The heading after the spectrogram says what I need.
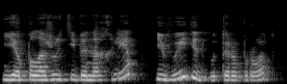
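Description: A woman voicing a big, scary but gullible forest monster with a gruff, blunt manner in a storybook. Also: mid-range voice, moderate pace, darkish tone, close to an everyday voice.

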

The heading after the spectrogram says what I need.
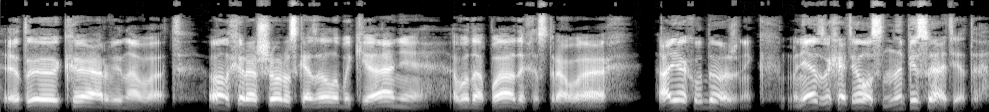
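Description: A man voicing a calm young male spaceship pilot who is an artist, speaking slowly and gently with slight amusement. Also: mid-range voice, gravelly, no room sound. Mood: gently amused.

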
